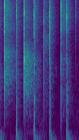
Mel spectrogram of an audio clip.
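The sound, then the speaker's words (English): Hand claps for a round of applause celebrating a comedy film's tournament win: a quick, fairly even run of about seven sharp, loud claps with no voices. “A round of applause for Little Miss Sunshine, everybody.”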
